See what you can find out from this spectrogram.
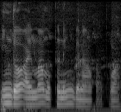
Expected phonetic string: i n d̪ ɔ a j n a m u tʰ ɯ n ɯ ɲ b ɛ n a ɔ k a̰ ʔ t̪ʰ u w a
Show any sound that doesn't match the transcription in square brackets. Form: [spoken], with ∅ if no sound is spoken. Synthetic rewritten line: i [ɲ] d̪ ɔ a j [m] a m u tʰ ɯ n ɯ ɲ b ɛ n a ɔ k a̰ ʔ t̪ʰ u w a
